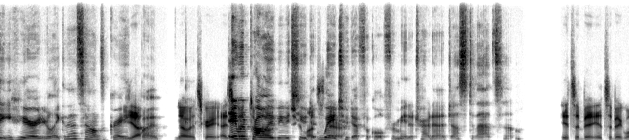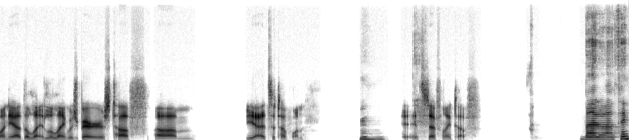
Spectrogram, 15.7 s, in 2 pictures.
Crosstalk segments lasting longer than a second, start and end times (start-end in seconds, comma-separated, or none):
2.9-4.4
